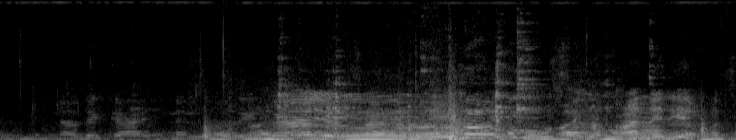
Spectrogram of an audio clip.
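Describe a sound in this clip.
Women chat with animation.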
